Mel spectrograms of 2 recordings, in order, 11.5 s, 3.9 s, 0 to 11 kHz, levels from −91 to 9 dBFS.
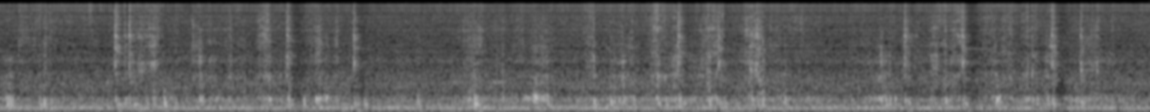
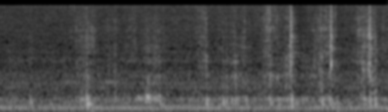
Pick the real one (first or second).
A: second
